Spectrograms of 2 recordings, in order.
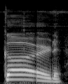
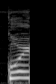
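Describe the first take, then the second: First: The vowel sounds like er in her. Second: The vowel sounds like oo in put. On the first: The speaker calls it right. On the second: The speaker calls it wrong.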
